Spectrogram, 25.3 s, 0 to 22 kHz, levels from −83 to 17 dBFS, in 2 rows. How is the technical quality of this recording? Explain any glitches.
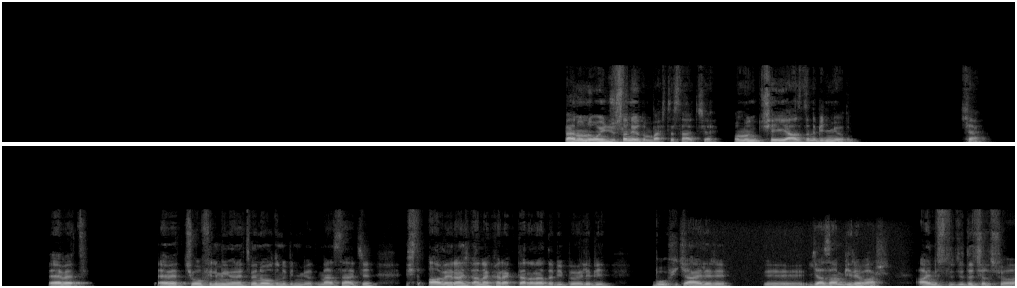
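One fault is audible. From 21.03 to 24.13 s, digital radio blending to analogue: the receiver cross-fades over about 0.23 s to FM, bringing in faint hiss, with no level jump.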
